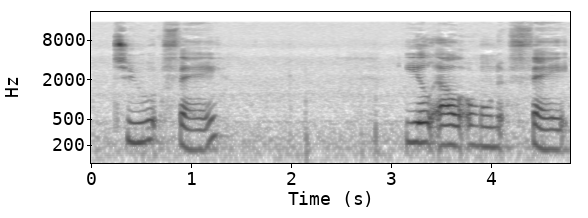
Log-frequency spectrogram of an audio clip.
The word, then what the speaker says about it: fait: So faire is je fais, tu fais, il, elle, on, fait. It sounds the same, but it's spelled a little differently, ending in a T.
